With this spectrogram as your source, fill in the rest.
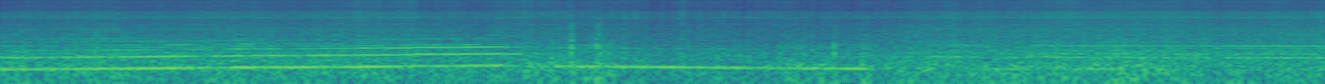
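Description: A Suzuki Hayabusa motorcycle engine and exhaust drone steadily while riding, loud and continuous with engine pitch shifting up and falling back amid rushing wind noise.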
